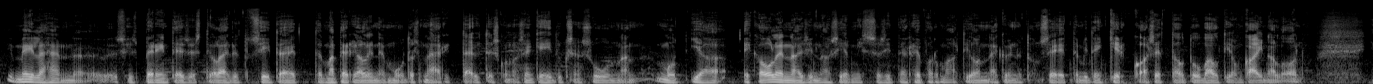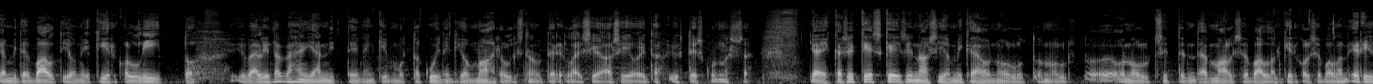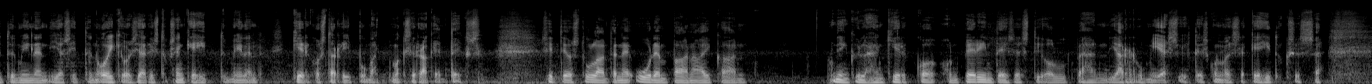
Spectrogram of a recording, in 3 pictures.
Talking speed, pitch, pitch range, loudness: 130 wpm, 95 Hz, 90-105 Hz, -27 LUFS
